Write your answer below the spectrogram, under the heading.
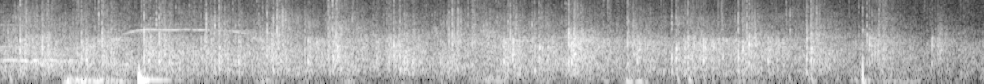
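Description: Steady applause from an audience fills the room, a dense patter of many hands clapping at moderate volume throughout, with one sharp louder bump near the start.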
